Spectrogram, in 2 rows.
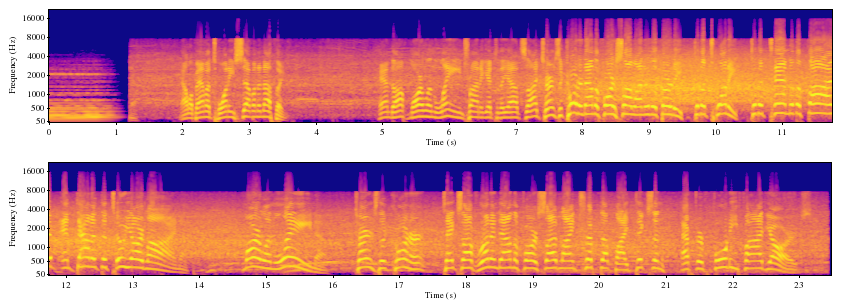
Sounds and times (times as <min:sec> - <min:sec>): Speech: 0:02.0 - 0:03.6, 0:05.0 - 0:13.8, 0:14.7 - 0:23.2.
